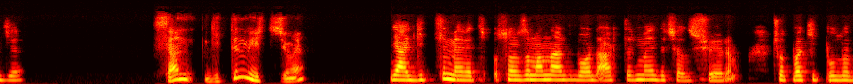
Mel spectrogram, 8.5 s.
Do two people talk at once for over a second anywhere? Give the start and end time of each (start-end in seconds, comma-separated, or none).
none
